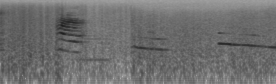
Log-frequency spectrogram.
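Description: Infant crying: a short, loud cry about a second in, a brief falling wail at about two seconds, and a longer wail that slides down in pitch near the end.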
